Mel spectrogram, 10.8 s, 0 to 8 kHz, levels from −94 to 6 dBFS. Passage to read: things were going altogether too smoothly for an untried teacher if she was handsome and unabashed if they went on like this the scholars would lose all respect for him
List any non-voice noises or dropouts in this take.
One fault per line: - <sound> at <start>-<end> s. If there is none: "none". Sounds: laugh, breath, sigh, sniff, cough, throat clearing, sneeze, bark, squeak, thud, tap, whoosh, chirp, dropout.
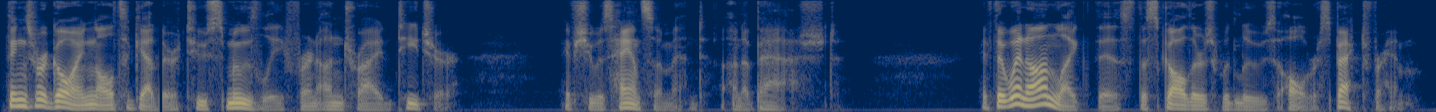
- dropout at 1.2-1.2 s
